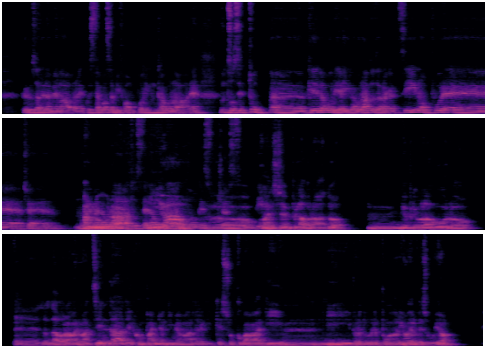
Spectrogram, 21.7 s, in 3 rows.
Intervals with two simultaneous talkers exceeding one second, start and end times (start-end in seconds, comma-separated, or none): 8.5-11.3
